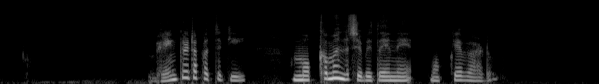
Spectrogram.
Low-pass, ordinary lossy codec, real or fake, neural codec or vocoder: 10.8 kHz; none; fake; codec, 16 kHz in and 24 kHz out, 0.6 kbps, FocalCodec, streaming, 4096 codes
